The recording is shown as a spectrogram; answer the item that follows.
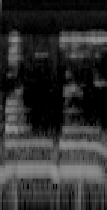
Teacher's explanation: மேல்வாய்ப்பல்லின் அடியை நாக்கின் நுனி பொருந்துவதால் பிறக்கக்கூடிய எழுத்து இத்து இந்து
